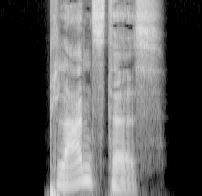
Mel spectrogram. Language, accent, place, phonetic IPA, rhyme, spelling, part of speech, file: German, Germany, Berlin, [ˈplaːnstəs], -aːnstəs, planstes, adjective, De-planstes.ogg
- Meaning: strong/mixed nominative/accusative neuter singular superlative degree of plan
